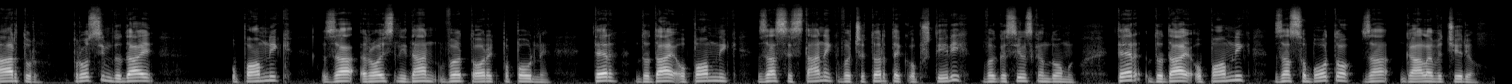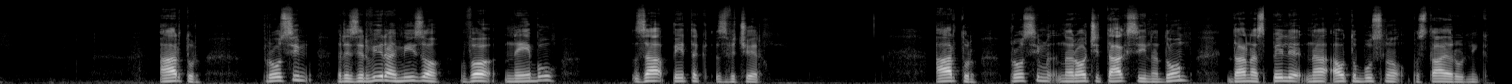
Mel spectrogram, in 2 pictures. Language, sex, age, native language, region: Slovenian, male, 30-49, Slovenian, Central Slovenia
